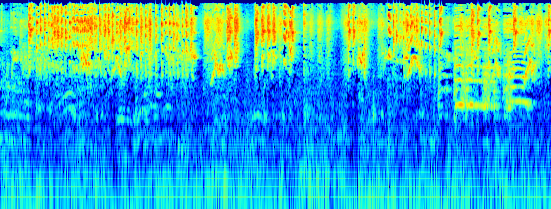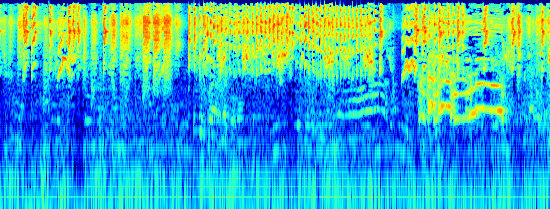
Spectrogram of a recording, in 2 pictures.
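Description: Caged lovebirds and parakeets chattering, with a constant run of rapid, high-pitched squawks and chirps. Two longer, lower calls break in, about ten seconds in and again near the end.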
